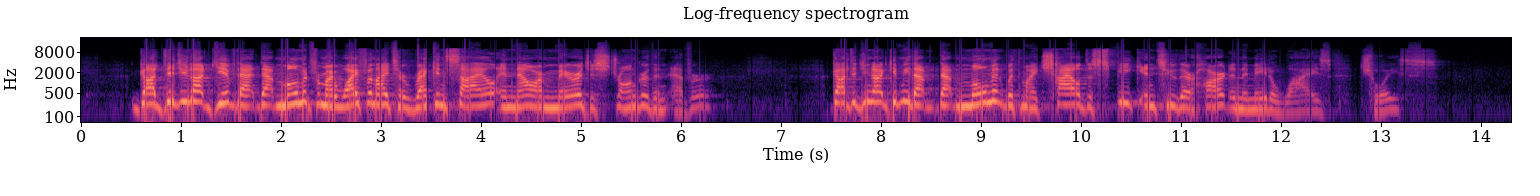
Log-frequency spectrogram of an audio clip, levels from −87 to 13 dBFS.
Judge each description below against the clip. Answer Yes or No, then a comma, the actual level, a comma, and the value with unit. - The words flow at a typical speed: Yes, average, 195 wpm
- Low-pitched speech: No, high, 220 Hz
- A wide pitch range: No, average, 3.9 semitones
